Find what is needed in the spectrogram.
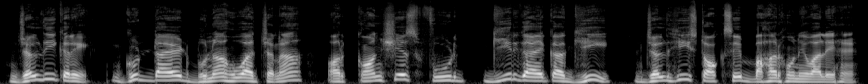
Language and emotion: Hindi, neutral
